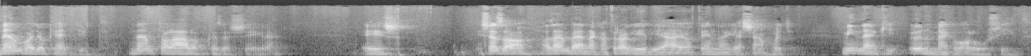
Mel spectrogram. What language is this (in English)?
Hungarian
